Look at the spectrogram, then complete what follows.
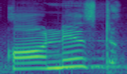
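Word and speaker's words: honest: है थॉट में देखिए ऑनेस्ट ऑनर तो यहां पे जो है ऑनेस्ट नहीं होगा ऑनेस्ट होगा ओके ऑनर नहीं होगा ऑनर होगा तो यहां इन सारे शब्द में ह साइलेंट है तो यहां पे आपका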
